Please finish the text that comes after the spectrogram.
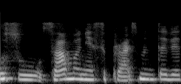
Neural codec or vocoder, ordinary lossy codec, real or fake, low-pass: codec, 16 kHz, 0.9 kbps, LongCat-Audio-Codec; MP3, 64 kbps; fake; 7.2 kHz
